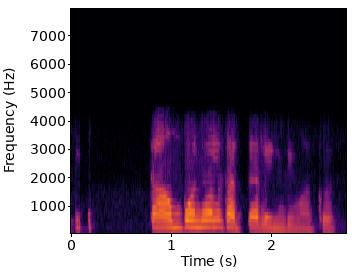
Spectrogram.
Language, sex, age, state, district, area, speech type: Telugu, female, 30-45, Andhra Pradesh, Kakinada, rural, conversation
